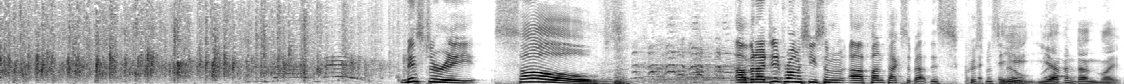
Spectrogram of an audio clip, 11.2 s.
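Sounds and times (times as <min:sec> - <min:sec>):
audience applause: 0:00.0 - 0:04.1
speech: 0:04.0 - 0:06.2, 0:07.4 - 0:11.2
laughter: 0:06.0 - 0:07.9.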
